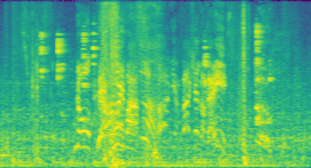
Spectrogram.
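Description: Game characters shout and grunt during a fight.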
